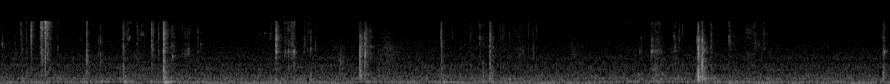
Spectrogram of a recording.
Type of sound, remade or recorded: recorded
